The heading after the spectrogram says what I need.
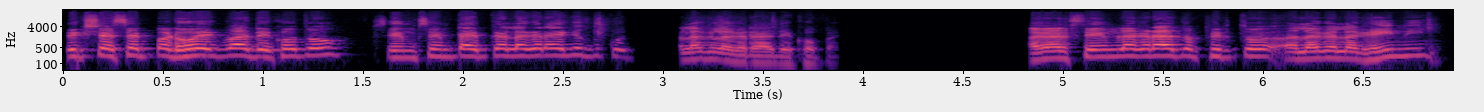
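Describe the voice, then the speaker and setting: A man with an Indian accent teaching a commerce class, explaining slowly and stopping to check that students follow. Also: high voice, dry recording, dull audio. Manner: explains slowly, asks checking questions, drawls key terms. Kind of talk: classroom lecture.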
